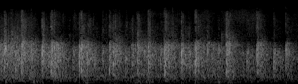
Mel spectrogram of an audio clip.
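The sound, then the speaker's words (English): Applause from a church audience welcoming a speaker to the stage, a steady, even wash of many hands clapping, moderately soft and without voices. “please put your hands together. Welcome as he comes to share his story.”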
